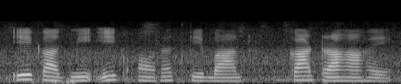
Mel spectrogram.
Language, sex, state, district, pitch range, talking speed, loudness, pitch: Hindi, female, Uttar Pradesh, Etah, 165-195 Hz, 135 wpm, -21 LUFS, 180 Hz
